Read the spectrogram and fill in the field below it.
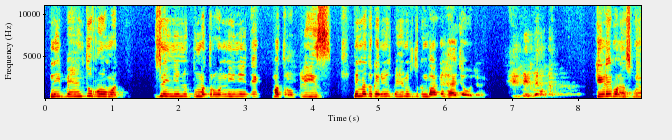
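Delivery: mock consoling woman. Women consoling and cursing shopkeeper.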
